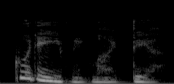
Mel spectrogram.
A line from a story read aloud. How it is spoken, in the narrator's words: she said softly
